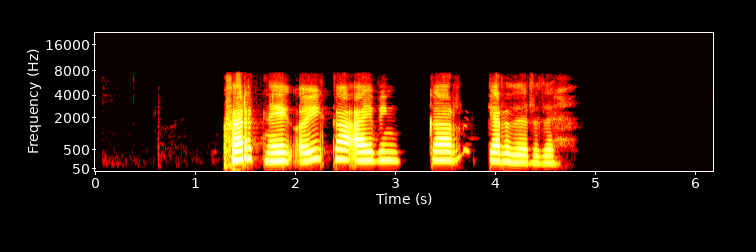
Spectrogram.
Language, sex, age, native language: Icelandic, female, 30-39, Icelandic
